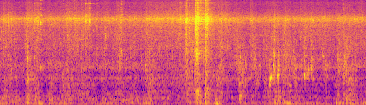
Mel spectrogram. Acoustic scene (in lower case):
kitchen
